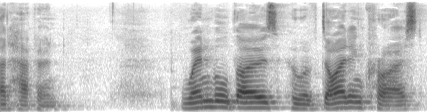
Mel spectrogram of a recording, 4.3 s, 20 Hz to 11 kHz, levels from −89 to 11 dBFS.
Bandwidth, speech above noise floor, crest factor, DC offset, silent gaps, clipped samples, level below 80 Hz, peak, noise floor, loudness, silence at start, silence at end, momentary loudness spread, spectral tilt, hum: 10.5 kHz; 34 dB; 18 dB; under 0.1%; none; under 0.1%; -84 dBFS; -4 dBFS; -55 dBFS; -21 LUFS; 0 s; 0.1 s; 14 LU; -3.5 dB/octave; none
